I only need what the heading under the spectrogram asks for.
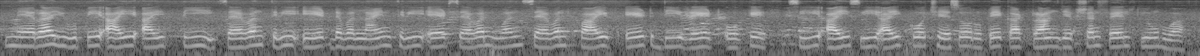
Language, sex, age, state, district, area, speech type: Urdu, female, 18-30, Uttar Pradesh, Gautam Buddha Nagar, rural, read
